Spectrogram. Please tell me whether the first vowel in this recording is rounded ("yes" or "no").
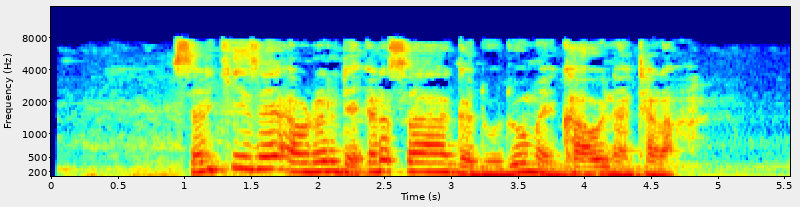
no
